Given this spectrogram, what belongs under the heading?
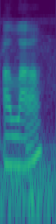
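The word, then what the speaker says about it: Ala: Some people call her Allah. Has been an assistance to me. And someone will say, well, Whitney or Elise, who is Allah? And it's spelled A-L-A.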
